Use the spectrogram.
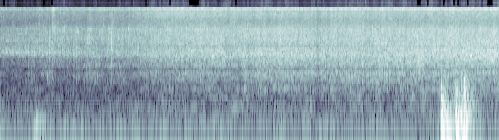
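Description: Salmon fillets sizzle steadily in a hot pan as soy sauce goes in to deglaze, a broad hiss that swells slightly, with a brief low knock of the pan near the end.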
